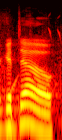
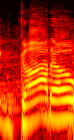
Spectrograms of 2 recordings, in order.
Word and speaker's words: Godot: most likely pronounced with not with the inflection on either the first or the second syllable but with the inflection on both syllables godo which is fine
